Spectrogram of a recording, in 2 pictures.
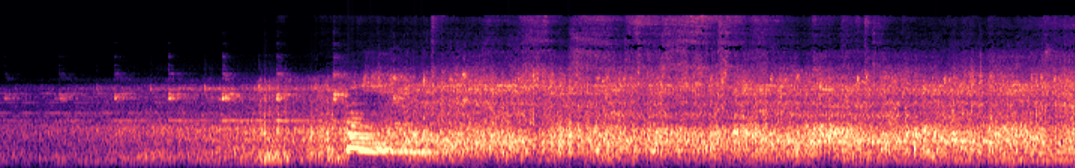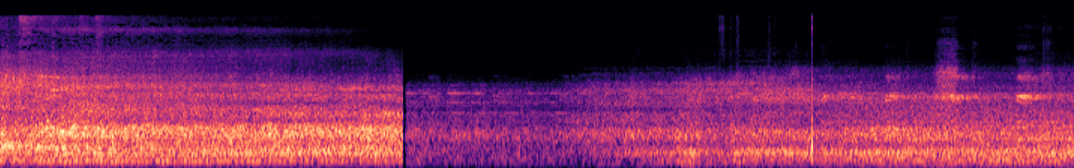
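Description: A bilevel commuter passenger train passes at speed. A bell rings steadily as it approaches, and about five seconds in its horn sounds briefly, falling in pitch as it goes by. Then comes the loud noise of the passing cars, which cuts off suddenly about twenty seconds in. After that the bell rings again, with rising noise as another train approaches.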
